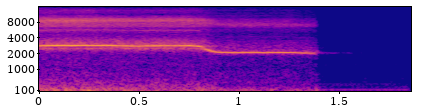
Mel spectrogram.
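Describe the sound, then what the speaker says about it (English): A boatswain's whistle on a ship deck gives one shrill, sustained piping note that drops to a lower pitch partway and then cuts off sharply, loud and close with no voices. "The sound of the boatswain whistle could be heard screeching across the deck."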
